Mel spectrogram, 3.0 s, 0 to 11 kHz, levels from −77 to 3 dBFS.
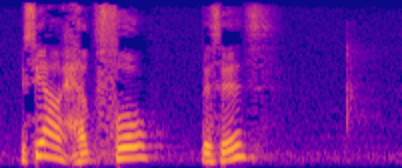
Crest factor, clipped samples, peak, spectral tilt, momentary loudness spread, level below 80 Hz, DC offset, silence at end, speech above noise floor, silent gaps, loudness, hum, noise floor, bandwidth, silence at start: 16 dB; under 0.1%; -2 dBFS; -4 dB/octave; 9 LU; -60 dBFS; under 0.1%; 0.4 s; 28 dB; none; -17 LUFS; none; -44 dBFS; 10.5 kHz; 0.15 s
